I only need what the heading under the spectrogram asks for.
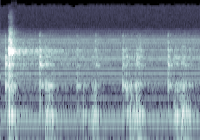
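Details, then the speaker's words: Vintage Fender Telecaster neck pickup plugged into a warmed-up amp, grounds verified, before wax potting; each light tap brings a hollow ringing clunk over steady mains hum; pickup microphonic. "this shows me that yes the neck pickup is microphonic now some of those noises are normal uh and with old pickups i actually prefer a little microphonics"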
